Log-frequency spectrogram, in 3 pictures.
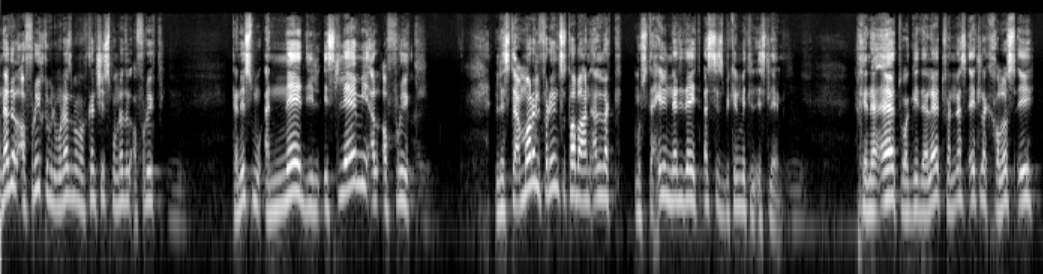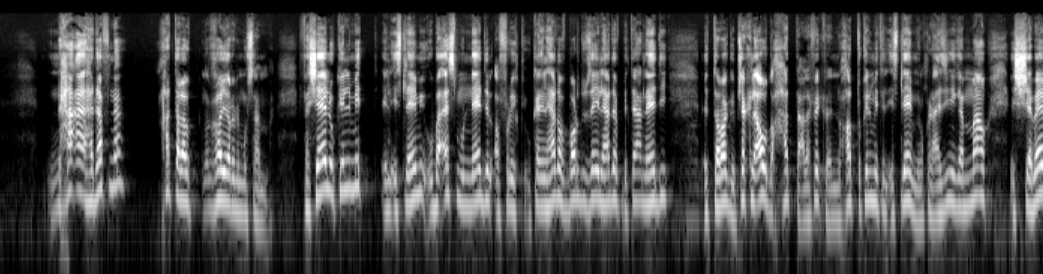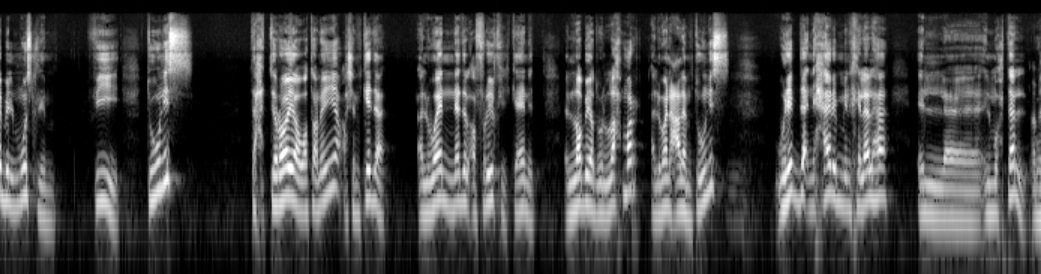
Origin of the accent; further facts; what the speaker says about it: Egypt; اصل احنا لا كمصري انا يضايقني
